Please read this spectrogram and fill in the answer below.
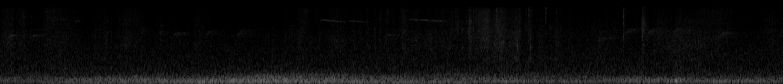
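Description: Quiet outdoor ambience: a steady low rumble, with a few brief, thin bird chirps a few seconds in and some faint light ticks.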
